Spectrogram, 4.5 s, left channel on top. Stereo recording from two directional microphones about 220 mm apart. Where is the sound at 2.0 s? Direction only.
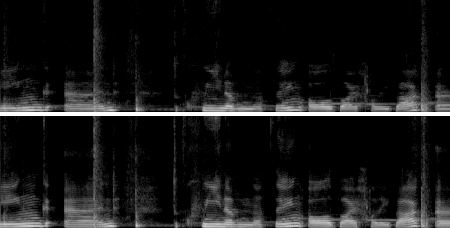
45° right (ahead or behind).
